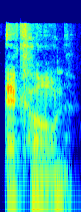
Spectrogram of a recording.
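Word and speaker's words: Écône: No, that's that's not the thing under the Eone. I would say e echone e c o n e with two diioritical marks.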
